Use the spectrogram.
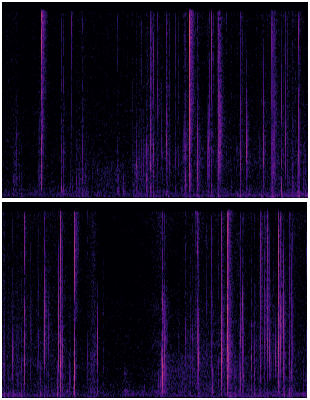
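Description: The tip of an upright wooden pencil taps a thin, clear plastic sheet protector (a punched pocket) lying flat on a towel. A quick, irregular run of sharp, bright crinkly ticks follows, each dying away almost instantly, with no low end beneath them.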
